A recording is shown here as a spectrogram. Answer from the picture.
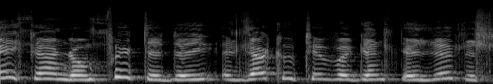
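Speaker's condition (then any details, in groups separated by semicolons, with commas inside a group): Cerebral palsy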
